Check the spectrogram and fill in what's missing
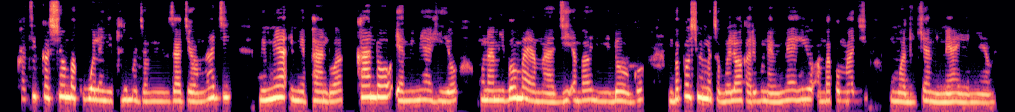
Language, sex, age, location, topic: Swahili, female, 18-24, Nairobi, agriculture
